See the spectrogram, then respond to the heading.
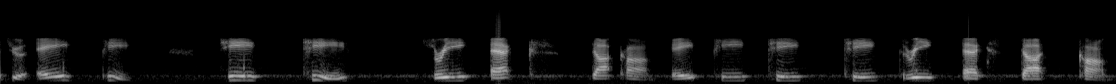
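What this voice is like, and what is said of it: Very slow, deliberate speech. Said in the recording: “I'll say it very slowly”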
